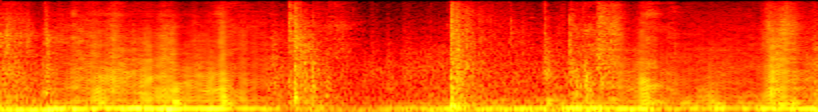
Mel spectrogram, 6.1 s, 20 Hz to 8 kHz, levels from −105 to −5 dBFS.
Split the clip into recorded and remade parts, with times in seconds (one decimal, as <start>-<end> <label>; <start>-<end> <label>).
0.0-0.4 recorded; 0.4-2.0 remade; 2.0-4.6 recorded; 4.6-6.1 remade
